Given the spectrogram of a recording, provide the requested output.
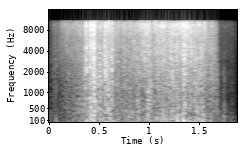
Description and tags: A buzzing be type of firecracker spinning a little for a second and then dies out.
fizz, firework, buzzing, spinning, bee, fuse, firecracker, stereo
